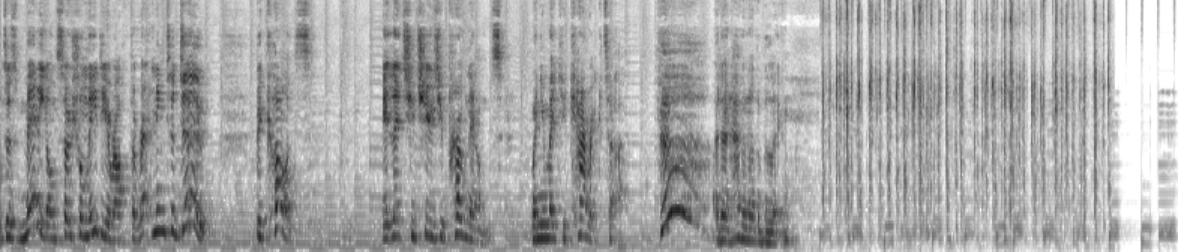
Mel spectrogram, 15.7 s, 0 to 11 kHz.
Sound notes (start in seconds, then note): 8.7 gasp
